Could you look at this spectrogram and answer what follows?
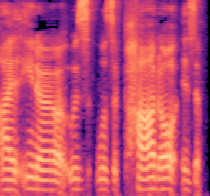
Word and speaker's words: Pardot: of the interview, but it's actually pronounced Pardot. And the reason why I'm telling you this is because it's Latvian, and the word in Latvian means to market or sell.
